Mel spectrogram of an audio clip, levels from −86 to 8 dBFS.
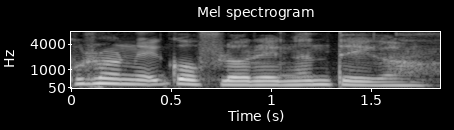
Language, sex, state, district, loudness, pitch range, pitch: Wancho, male, Arunachal Pradesh, Longding, -16 LUFS, 195-230 Hz, 205 Hz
